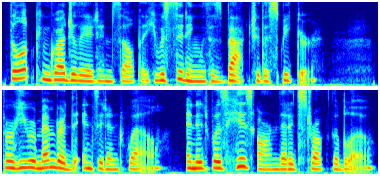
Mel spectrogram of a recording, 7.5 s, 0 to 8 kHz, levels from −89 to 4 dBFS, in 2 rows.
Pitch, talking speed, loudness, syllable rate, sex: 205 Hz, 230 wpm, -17 LUFS, 6.4 syllables/s, female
